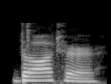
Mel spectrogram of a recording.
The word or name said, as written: daughterlike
